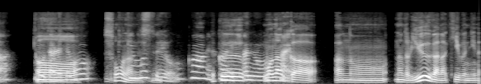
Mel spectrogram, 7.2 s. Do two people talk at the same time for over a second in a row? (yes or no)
yes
